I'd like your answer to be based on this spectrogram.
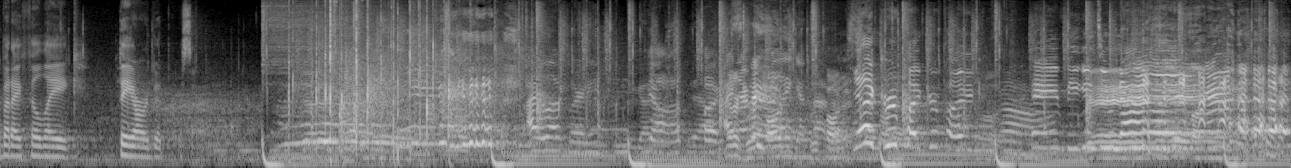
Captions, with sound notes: but I feel like they are a good person. (all clap and cheer) - I love learning. Yeah, I really get that. - Group hug. - Yeah, group hug, group hug. Yay, vegans unite.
